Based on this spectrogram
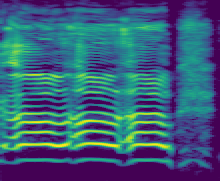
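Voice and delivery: string of high, loud mock moans; imitated moan. Wife reacting to Visitor Q in the film, loud mock moaning.

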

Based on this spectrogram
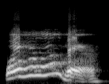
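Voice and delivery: high, lilting Southern greeting; flirty Southern frontierswoman; Southern drawl. Acted. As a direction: greet them in a North Carolina drawl. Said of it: "might channel a little bit North Carolina".

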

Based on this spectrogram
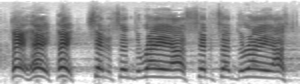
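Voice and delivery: loud, high repeated hollering; frantic calling out. Acted. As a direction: holler like a citizen making an arrest. [name] as Gomer calling out.

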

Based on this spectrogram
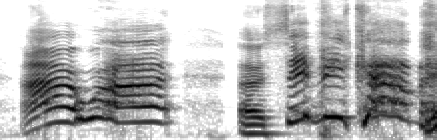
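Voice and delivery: put-on very high, slow whiny kid voice, yelled; mock kid yelling. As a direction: play a bratty toddler shrieking for a sippy cup. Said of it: "Just, like, yelling".

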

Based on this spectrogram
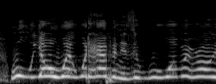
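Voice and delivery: high, loud, alarmed questioning; frantic demand. Retold or imitated. Crew confronting the two guys about the leak, frantic loud demand. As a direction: demand answers in a rising panic.

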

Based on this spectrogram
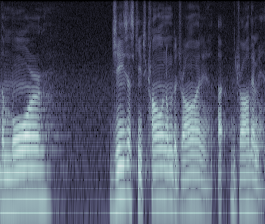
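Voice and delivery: soft, low, earnest sermon close; quiet preaching. Acted. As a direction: lean in and speak it softly.

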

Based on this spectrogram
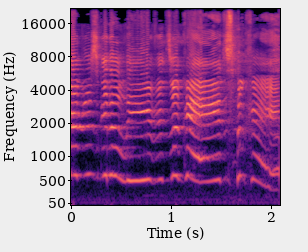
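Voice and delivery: high, loud, wobbly with laughter; high laughing it's okay; flustered reassurance. Retold or imitated. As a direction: tell everyone it's fine while falling apart. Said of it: "I'm like".

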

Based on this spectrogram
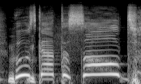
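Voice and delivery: very high, drawn-out comic call; mock calling out. Diehard in the snow asking for salt, mock calling out. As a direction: holler it in a squeaky high pitch.

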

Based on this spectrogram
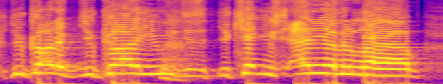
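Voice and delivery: high, loud urgent insisting; insistent friend. Retold or imitated. Friend Mitchell urging him to use the new lab, loud and pushy. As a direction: push it like a friend who won't take no. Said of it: "He goes".

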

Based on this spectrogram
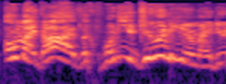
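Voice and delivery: high, loud mock shock; startled disbelief. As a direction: blurt it out like a startled rider. Startled rider as Voldemort appears.

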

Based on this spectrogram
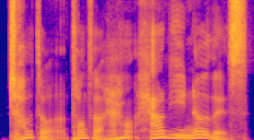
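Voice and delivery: high, baffled question to Tonto; puzzled Lone Ranger. Acted. Lone Ranger voiced in joke.

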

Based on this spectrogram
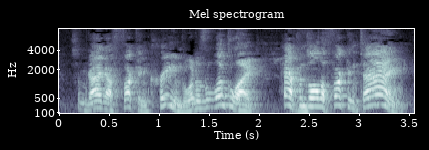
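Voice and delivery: high, grumbling Inspector Gadget voice; Stephen King impression. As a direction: complain like a cartoon inspector. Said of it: "sound like Inspector Gadget".

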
